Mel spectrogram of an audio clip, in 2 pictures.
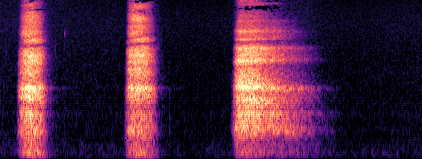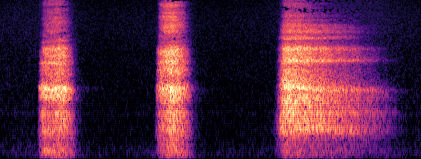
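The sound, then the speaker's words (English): Three-part breathwork breathing: two quick, sharp inhales, one into the lower belly and one into the upper chest, followed by a longer, whooshing open-mouth exhale. The pattern repeats twice with a brief quiet pause between rounds. “So it's a three-part breath, first lower belly, second upper chest, and then out the mouth. So it sounds like this.”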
